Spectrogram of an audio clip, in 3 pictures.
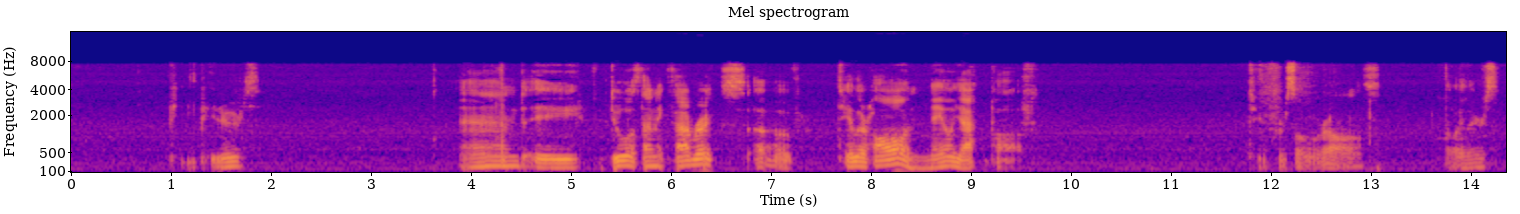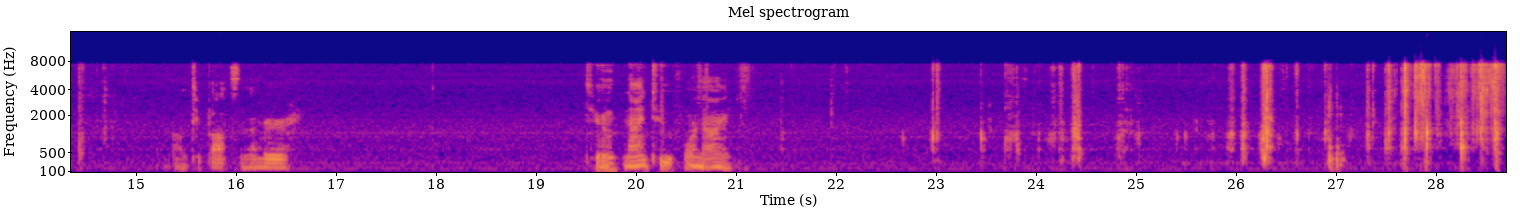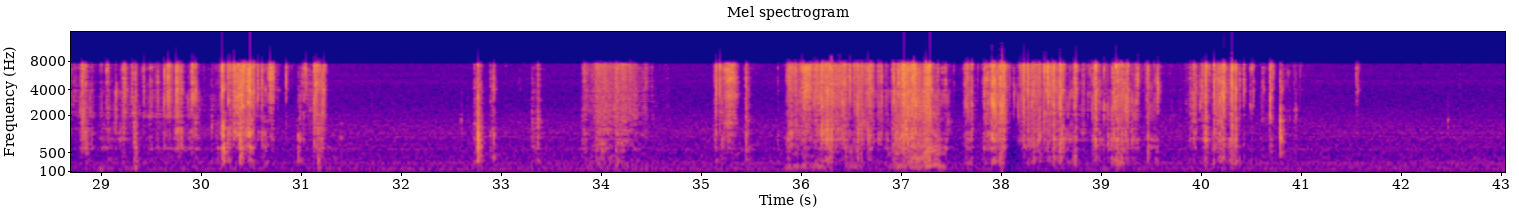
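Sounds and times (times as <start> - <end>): cardboard and wrapping rustling: 25.9 - 31.3, 33.8 - 34.6, 35.2 - 41.0.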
